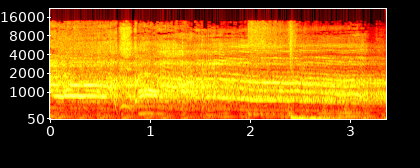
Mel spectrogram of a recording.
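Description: A bloodcurdling scream that seems to come from the chess room, loud and held for several seconds with a harsh, strained edge and a rough burst of noise near the end.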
